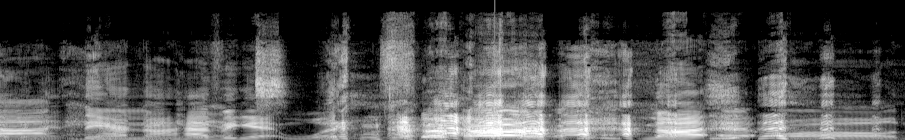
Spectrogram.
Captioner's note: all laughing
